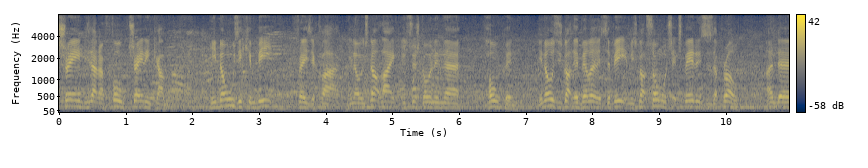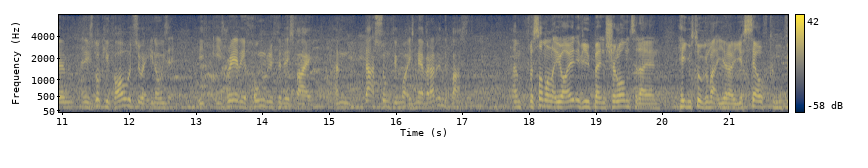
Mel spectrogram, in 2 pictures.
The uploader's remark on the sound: at the Premiere of new Sky Documentary 'HATTON'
